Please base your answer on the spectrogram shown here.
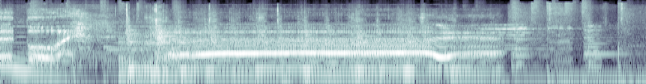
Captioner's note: vocalises gruffly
